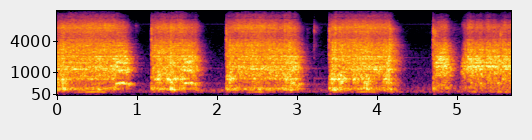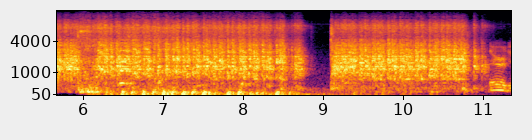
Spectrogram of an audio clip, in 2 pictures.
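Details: 1978 Honda Goldwing, about 45 years old and sat for years, weak battery, choke out, fuel pump not yet cleaned: short cranking bursts, then it catches and runs raggedly for about three seconds before dying. It fires only on starting fluid.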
